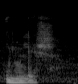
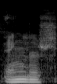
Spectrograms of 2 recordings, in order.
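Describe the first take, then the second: First: The first vowel is an English 'i' sound. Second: The first vowel sounds close to 'a'. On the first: The speaker calls it wrong. "not English" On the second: The speaker calls it right. "We say English, as if there was an A ahead"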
